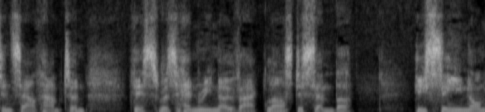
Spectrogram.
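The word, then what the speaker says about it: Nowak: It's N O W A K, but it's pronounced Novak.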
